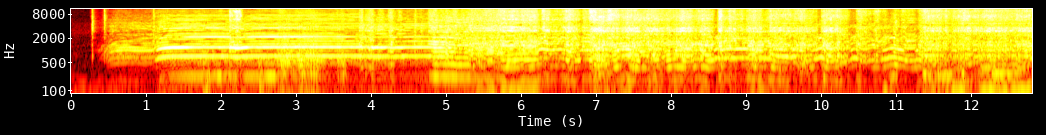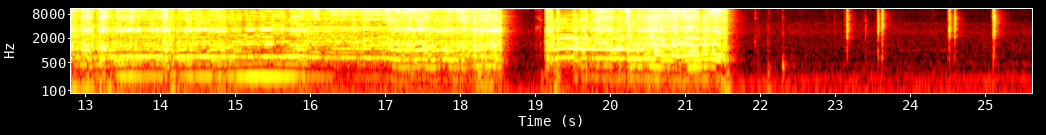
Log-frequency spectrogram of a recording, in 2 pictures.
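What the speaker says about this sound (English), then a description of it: "Not a very good Dremel." A weak Dremel rotary tool whines at high pitch while grinding on Jeep XJ door hinge pins, running with wavering speed for about twenty seconds, cutting out briefly, then stopping with a few faint clicks.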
